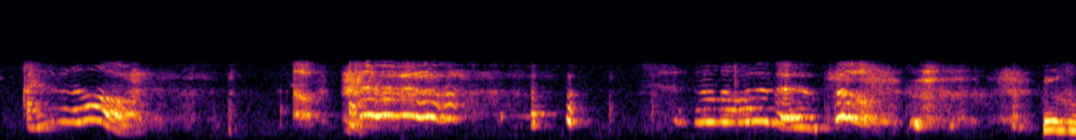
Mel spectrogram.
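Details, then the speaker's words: A girl with hiccups, possibly brought on by ice cream, gives short voiced gulps and squeaky catches between breaths and speech, with laughter; she says they hurt; hiccups. "hey you got the hiccups are you videoing do you have the hiccups"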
